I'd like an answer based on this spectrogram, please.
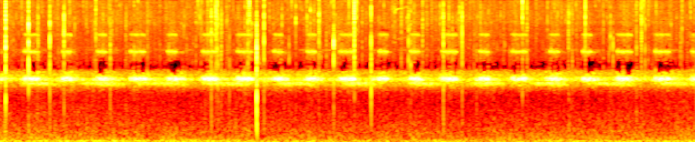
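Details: Crickets at a peaceful campsite on a starry night keep up a continuous high chirping in quick regular pulses, while a crackling campfire adds scattered snapping clicks and a dull low background rumble.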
